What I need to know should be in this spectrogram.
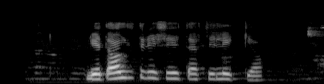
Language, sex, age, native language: Icelandic, male, 10, Icelandic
